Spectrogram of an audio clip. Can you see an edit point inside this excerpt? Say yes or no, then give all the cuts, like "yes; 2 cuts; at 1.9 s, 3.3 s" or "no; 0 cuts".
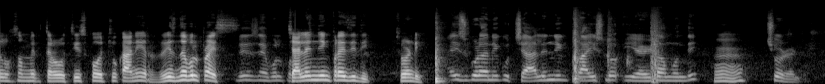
yes; 1 cut; at 4.6 s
